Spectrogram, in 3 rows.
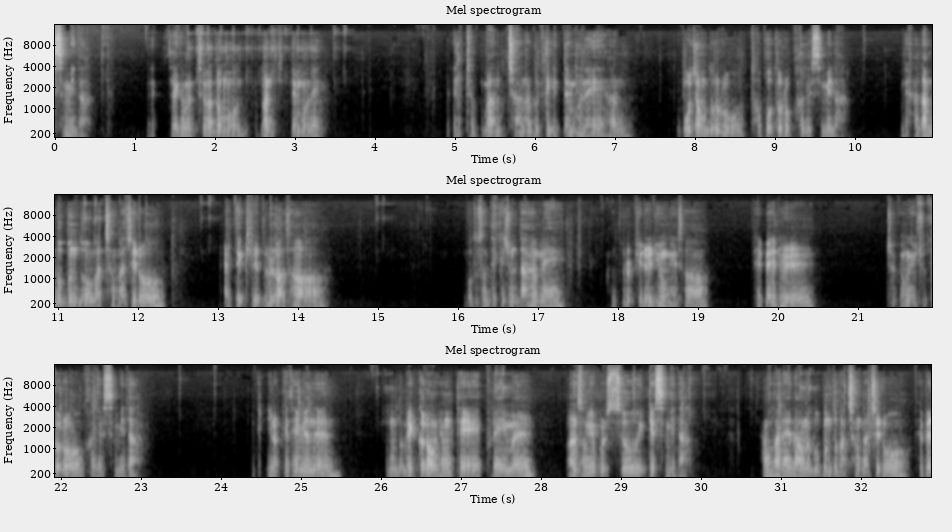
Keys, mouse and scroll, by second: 1.1-7.3 drag, 1.1 scroll down 1, 7.3-10.4 middle drag, 9.6 Tab, 9.9-10.4 scroll up 1, 10.8 click, 11.0-12.0 middle drag, 12.0 alt+click, 12.3 alt+click, 13.6 middle click, 13.9 alt+click, 14.4 alt+shift+middle click, 14.5 alt+shift+click, 14.6 alt+shift+middle click, 15.8-25.0 middle drag, 17.0 ctrl+b, 21.7 Tab, 22.3-22.7 scroll down 2, 23.0-24.5 scroll down 1, 24.5 /, 25.4 click, 25.7-26.9 middle drag, 26.9 click, 27.0-30.4 middle drag, 29.2 shift+scroll down 1, 29.6-30.1 scroll up 2, 30.7 click, 31.6 /, 31.7 scroll up 1.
